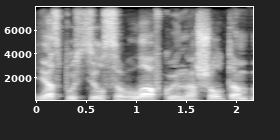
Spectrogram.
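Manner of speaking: plain reading voice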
